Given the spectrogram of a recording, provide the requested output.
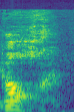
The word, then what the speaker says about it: Cor: Well, they pronounce it Goch. But it's actually spelled Cor, C-O-R.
